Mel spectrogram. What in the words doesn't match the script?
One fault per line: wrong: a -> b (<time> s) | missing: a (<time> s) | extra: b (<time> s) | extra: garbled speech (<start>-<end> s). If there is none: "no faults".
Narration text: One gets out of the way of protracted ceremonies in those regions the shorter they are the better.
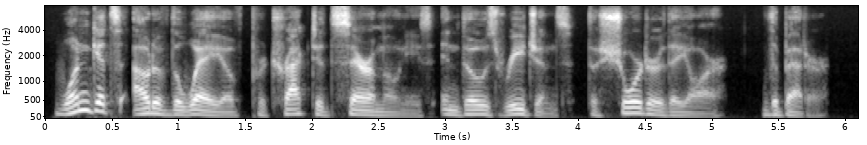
no faults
